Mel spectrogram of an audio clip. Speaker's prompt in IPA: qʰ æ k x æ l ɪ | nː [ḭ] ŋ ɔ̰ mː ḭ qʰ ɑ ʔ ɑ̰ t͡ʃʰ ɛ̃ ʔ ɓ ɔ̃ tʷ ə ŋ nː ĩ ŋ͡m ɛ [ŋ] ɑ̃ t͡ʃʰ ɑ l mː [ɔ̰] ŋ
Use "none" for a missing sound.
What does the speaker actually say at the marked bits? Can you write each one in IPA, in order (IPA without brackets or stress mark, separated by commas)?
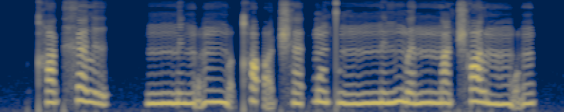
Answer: i, nː, ɔ̰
